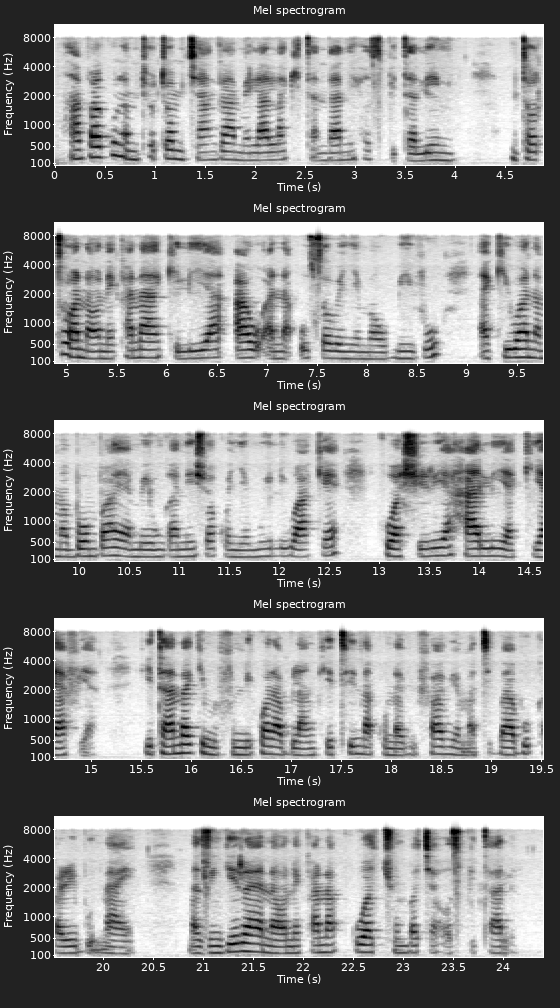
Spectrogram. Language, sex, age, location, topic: Swahili, female, 25-35, Nairobi, health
